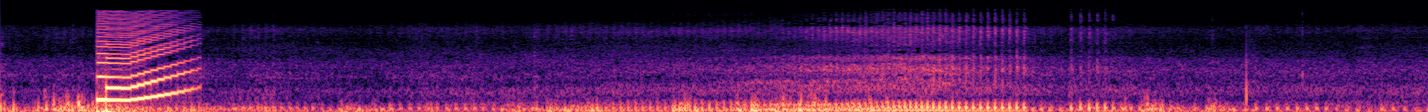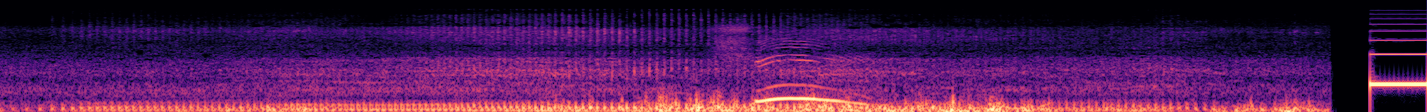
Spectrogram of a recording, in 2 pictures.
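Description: Small motorcycle engine running on a sand beach, its revs rising and falling twice as the bike is ridden in loops. Short whooping calls from a person break in near the start and again near the end.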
